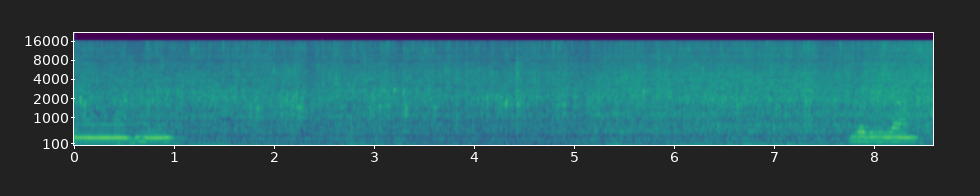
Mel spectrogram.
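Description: Banana turon frying in hot oil, a steady crackling sizzle with splatter running throughout, close and fairly loud, with brief tonal kitchen sounds near the start and end.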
